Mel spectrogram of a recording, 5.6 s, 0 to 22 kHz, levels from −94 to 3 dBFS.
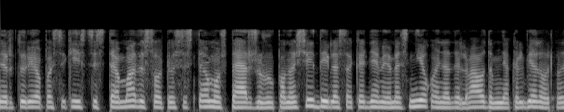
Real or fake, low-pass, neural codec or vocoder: fake; 7.2 kHz; codec, 16 kHz in and 24 kHz out, 2.2 kbps, FireRedTTS-2 codec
